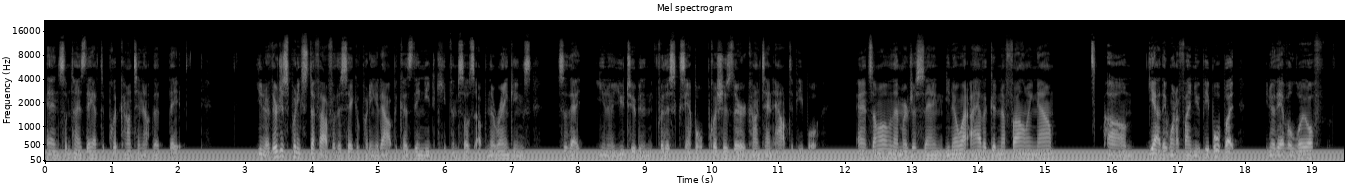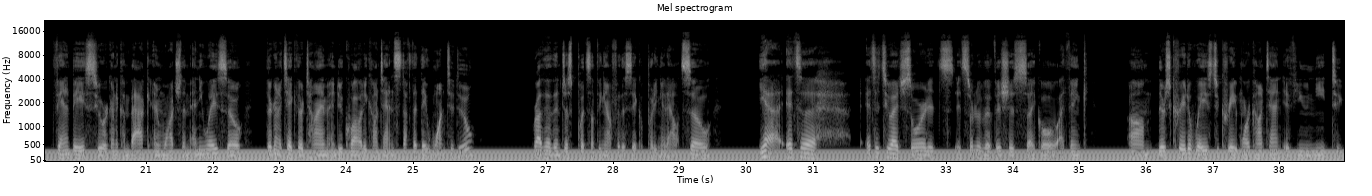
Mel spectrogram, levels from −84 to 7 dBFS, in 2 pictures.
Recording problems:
electrical hum; loud; throughout; 50 Hz, 6 dB below the speech

